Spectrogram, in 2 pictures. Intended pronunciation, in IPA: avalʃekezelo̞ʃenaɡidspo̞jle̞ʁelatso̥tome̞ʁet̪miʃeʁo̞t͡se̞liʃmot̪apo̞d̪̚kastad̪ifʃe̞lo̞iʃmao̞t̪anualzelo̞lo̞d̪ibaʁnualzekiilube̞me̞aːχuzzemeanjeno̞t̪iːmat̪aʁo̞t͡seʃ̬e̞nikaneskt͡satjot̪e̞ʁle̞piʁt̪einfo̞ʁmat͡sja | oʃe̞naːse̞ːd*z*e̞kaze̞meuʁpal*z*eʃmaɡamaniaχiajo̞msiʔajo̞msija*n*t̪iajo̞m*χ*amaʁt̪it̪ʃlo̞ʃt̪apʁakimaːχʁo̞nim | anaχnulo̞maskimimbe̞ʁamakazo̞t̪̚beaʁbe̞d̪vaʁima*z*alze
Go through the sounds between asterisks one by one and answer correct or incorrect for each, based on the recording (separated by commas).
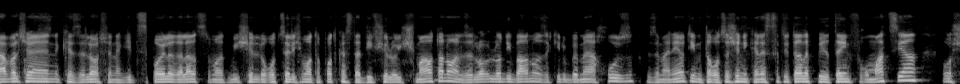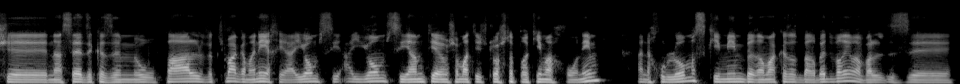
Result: correct, incorrect, incorrect, incorrect, incorrect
